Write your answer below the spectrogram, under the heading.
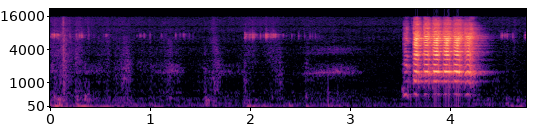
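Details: Baby goat indoors in a bedroom giving one loud, harsh, wavering bleat of under a second near the end, after several quiet seconds of faint rustling and household noise.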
